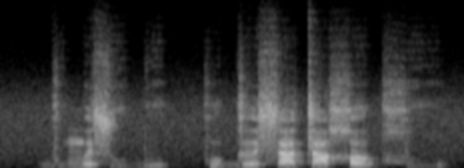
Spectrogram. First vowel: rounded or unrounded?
rounded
